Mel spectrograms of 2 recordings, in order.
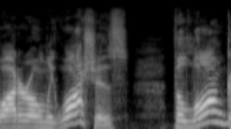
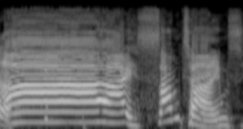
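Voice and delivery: slow and higher; voice shifts higher; 11 semitones higher, 5 dB louder, much slower than usual. Real, not acted. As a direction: drawl it out higher and slowly. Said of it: "My voice changed".

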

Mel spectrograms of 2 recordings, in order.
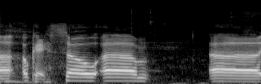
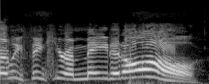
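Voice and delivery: hammed-up suspicious john, raised and louder; mock suspicious customer; 10 semitones higher, 4 dB louder than usual. Mocking porn plot, suspicious client questioning the maid. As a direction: play the doubting client in a cheesy porn plot.

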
